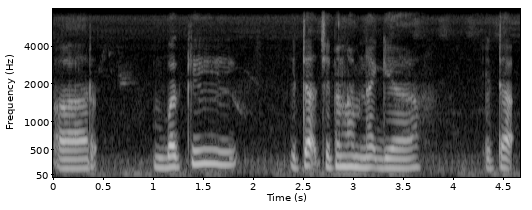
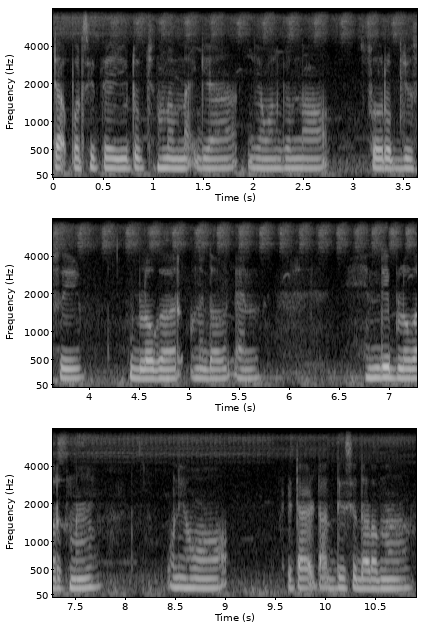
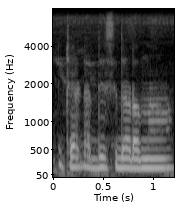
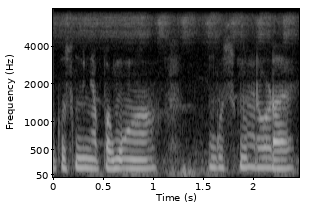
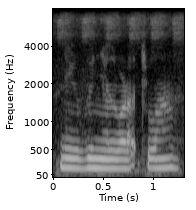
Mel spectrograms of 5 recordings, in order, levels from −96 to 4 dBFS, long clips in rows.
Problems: constant background noise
